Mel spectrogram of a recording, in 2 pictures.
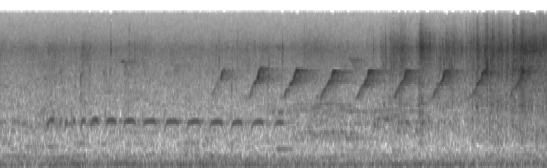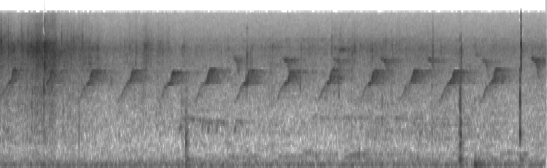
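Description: A bird calling a long, even series of short notes that drop in pitch, about three a second, starting about two seconds in. Near the start, a brief faster run of lower notes.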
